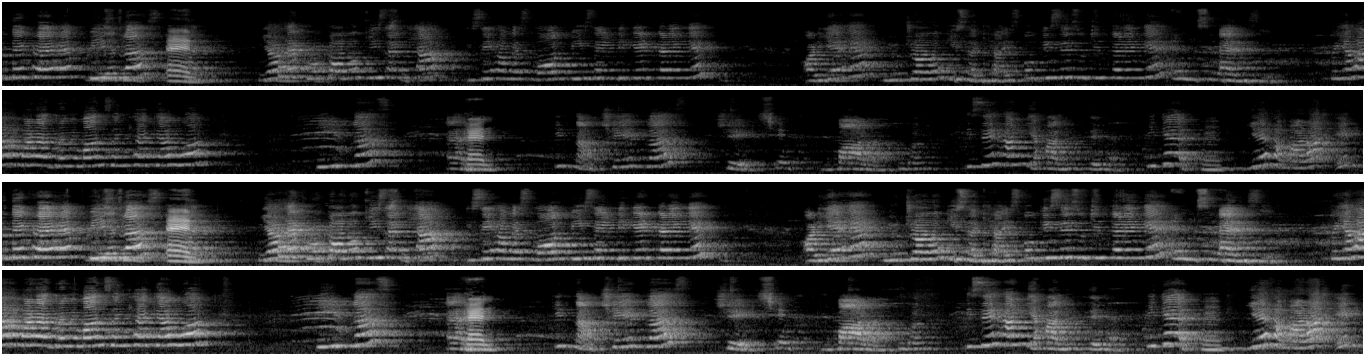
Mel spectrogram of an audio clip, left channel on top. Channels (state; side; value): quieter; left; 10.0 dB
